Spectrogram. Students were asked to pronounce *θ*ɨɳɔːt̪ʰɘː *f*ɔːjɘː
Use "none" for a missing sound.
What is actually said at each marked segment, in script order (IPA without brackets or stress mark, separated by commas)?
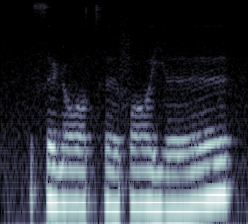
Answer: θ, f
